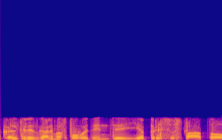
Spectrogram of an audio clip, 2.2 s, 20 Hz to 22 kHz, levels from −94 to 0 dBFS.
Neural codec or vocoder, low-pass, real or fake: none; 3.6 kHz; real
